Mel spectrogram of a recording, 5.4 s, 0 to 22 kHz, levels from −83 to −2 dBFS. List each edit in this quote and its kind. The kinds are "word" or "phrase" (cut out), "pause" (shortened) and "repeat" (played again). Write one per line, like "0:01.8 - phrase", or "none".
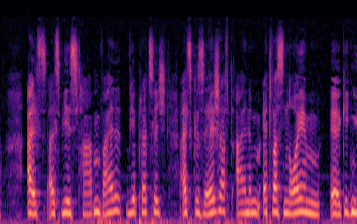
0:01.2 - word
